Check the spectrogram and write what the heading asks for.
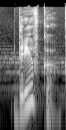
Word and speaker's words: древко: Словари как сговорились. Есть у вас древка, нет древка. Вариант только один – древка. На последний слог ударение ставить не рекомендуется, а когда словарь не рекомендует, уж точно этого делать не стоит.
